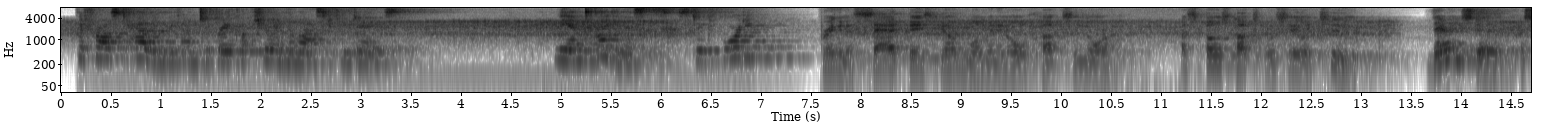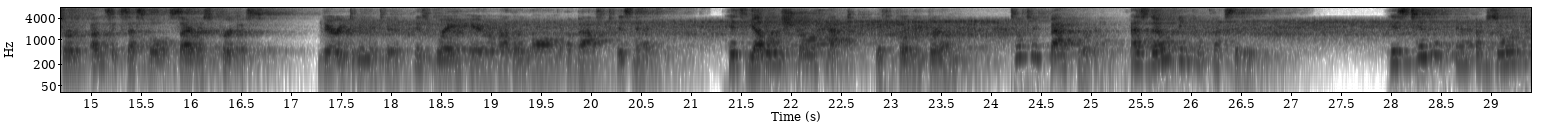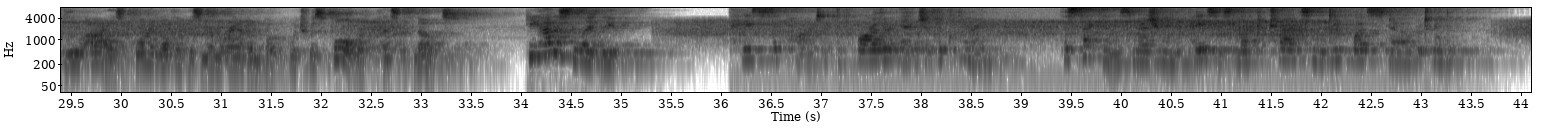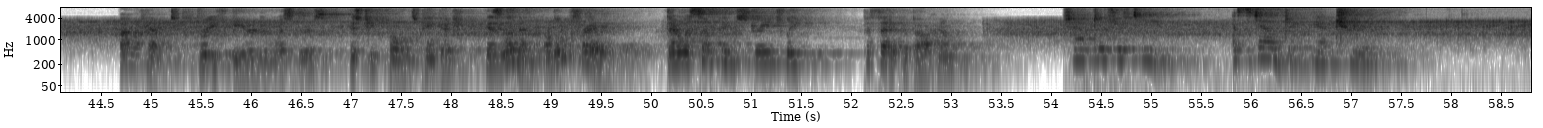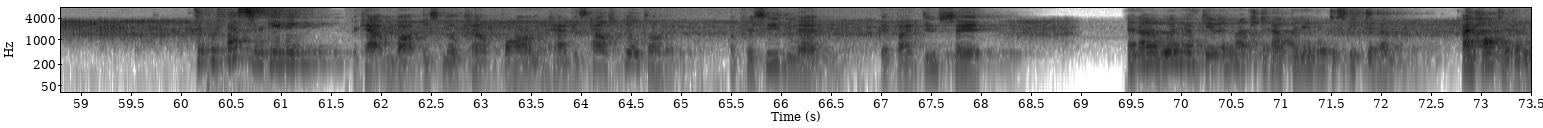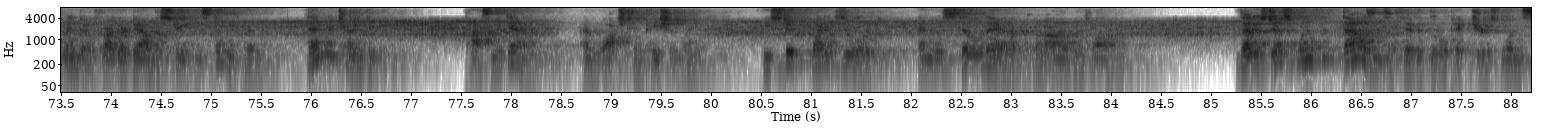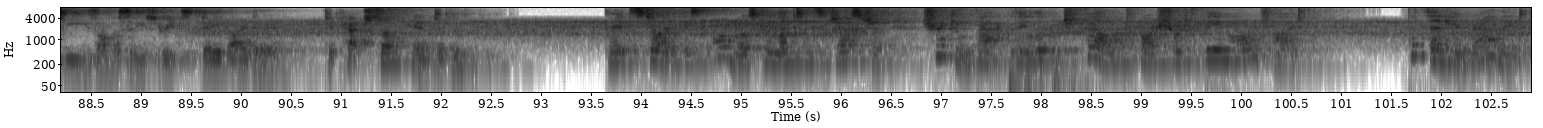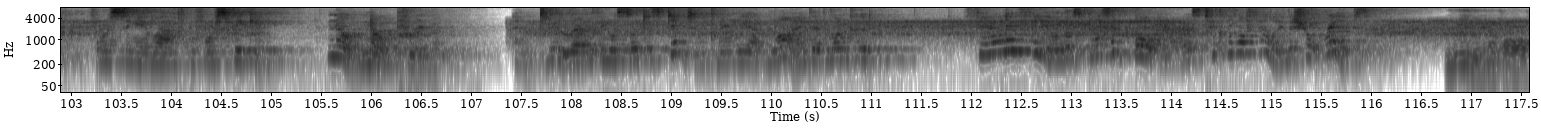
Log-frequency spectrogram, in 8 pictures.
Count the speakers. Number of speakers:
3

